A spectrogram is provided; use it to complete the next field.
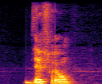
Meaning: first-person plural future of défaire
- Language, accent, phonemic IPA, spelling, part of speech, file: French, Canada, /de.fʁɔ̃/, déferons, verb, LL-Q150 (fra)-déferons.wav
